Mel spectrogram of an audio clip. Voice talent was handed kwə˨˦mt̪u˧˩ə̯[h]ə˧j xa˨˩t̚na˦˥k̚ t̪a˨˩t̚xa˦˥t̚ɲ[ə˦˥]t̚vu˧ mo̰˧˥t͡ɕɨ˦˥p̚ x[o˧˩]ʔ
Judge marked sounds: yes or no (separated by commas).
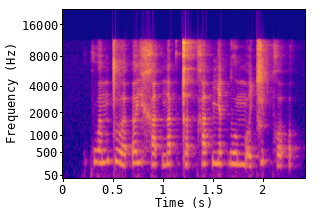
no, no, no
